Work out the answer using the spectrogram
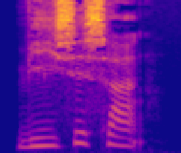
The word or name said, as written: visesang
